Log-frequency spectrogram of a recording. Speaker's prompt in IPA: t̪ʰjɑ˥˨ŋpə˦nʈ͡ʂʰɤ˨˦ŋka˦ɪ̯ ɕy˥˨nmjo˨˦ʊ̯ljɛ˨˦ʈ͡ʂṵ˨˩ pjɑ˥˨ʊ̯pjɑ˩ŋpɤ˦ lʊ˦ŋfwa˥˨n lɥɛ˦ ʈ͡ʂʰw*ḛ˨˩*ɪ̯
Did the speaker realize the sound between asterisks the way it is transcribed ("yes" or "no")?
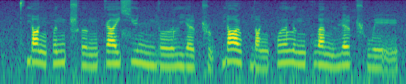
yes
